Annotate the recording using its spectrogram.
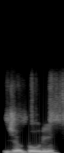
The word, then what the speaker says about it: Djibouti: and Djibouti.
